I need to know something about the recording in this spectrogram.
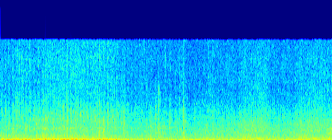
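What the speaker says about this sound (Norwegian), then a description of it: "Bølgene har tatt seg opp litt." Ocean waves washing around a sailing boat at sea on a passage toward Nova Scotia, a dense continuous roar of water and wind, loud and close, with no voices.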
